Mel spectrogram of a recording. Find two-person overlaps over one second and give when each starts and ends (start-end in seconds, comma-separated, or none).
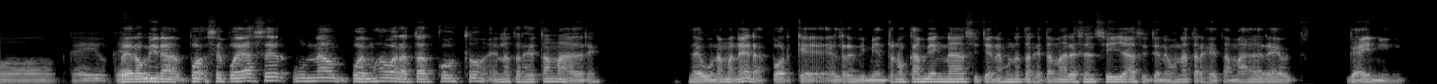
none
